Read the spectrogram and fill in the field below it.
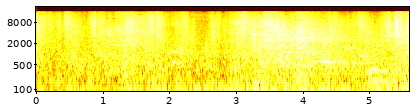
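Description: Fantasy battle effects clash and crackle as spells and blows hit.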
